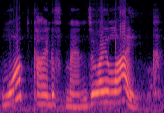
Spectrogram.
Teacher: the intonation in the end is high always remember that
